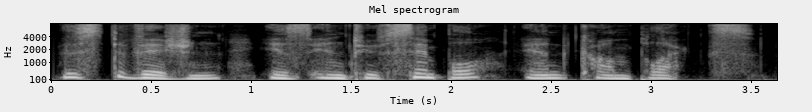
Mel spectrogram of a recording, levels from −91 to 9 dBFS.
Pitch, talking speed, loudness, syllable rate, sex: 160 Hz, 115 wpm, -19 LUFS, 3.8 syllables/s, male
